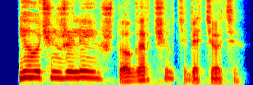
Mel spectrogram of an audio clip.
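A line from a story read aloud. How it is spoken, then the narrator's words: Thoughtful, remorseful. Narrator (Russian): сказал Том задумчиво и с раскаянием в голосе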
